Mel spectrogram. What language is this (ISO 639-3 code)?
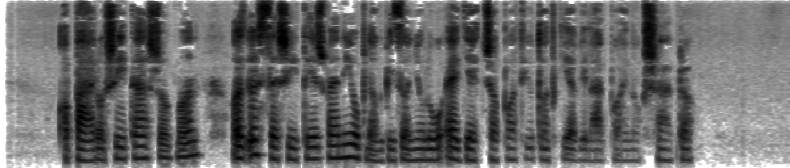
hun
